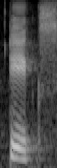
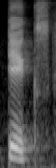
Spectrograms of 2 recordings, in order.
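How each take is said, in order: Both takes have the same delivery.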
